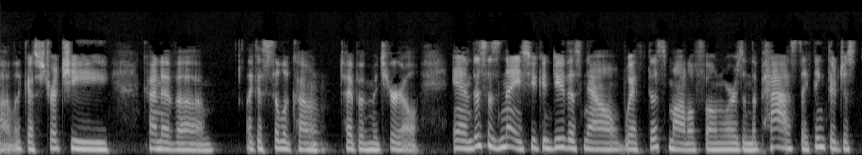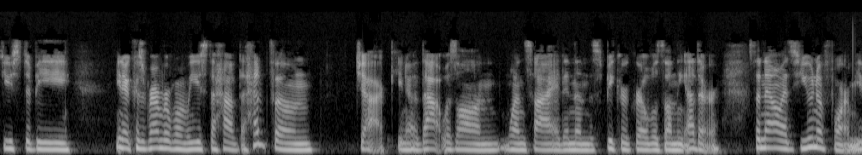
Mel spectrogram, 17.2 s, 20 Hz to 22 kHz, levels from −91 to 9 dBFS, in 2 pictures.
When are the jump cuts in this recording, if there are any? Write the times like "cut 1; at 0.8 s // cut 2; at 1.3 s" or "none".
cut 1; at 4.5 s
